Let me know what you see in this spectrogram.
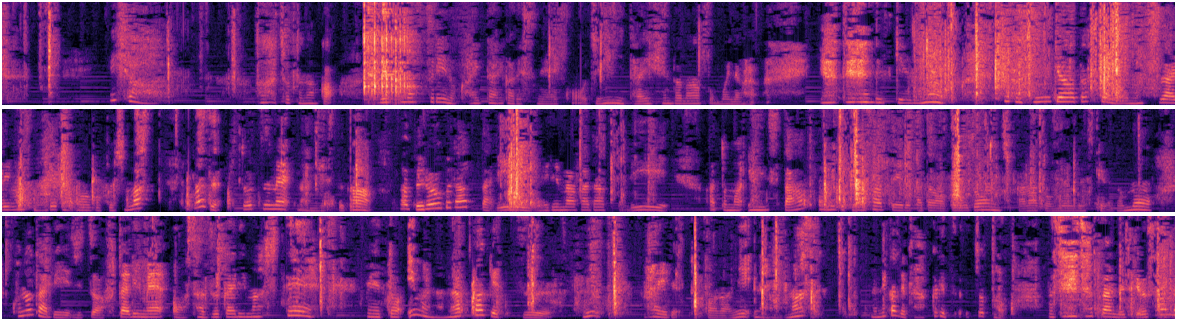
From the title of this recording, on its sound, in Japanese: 雑音入り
